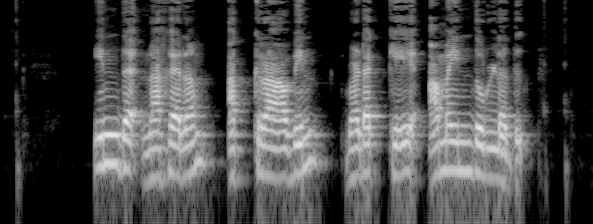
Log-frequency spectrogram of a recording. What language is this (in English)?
Tamil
